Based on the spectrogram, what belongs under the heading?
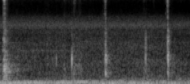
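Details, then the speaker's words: Ford tractor with a bad starter solenoid: sharp single clicks about once a second with no cranking, because the solenoid isn't making contact. It is later bypassed with a jumper cable to the starter. "It's clicking, but it's not making contact to start the tractor."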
